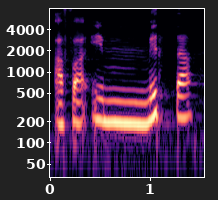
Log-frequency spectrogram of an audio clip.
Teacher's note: نون کی آواز کو ہم چھپاتے ہوئے میم پر جا رہے ہیں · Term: ادغام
